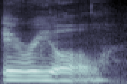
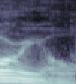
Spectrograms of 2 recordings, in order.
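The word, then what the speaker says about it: Aureole: Your signature dance is probably aerial. I hope I'm pronouncing that correctly. Oriole.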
